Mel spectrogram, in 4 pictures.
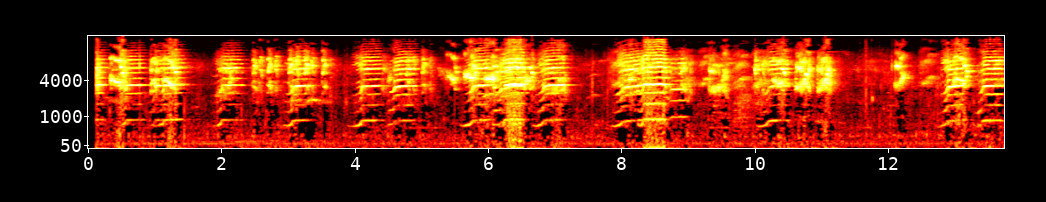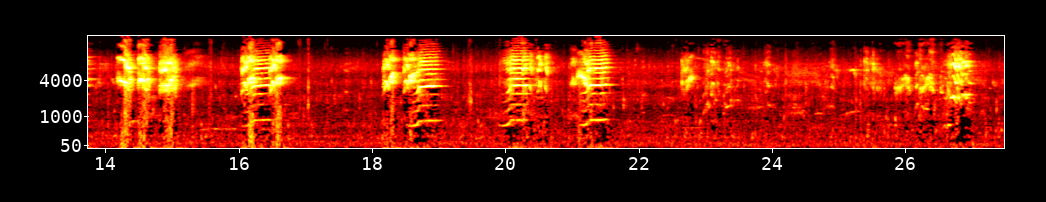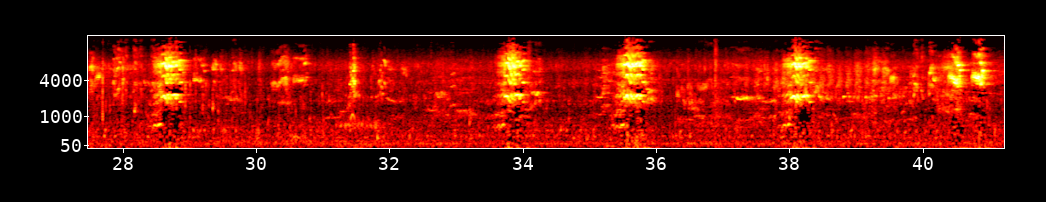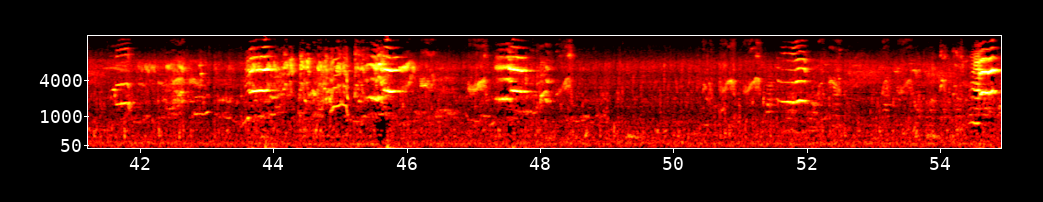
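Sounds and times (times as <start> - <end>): birds squawking shrilly: 0.1 - 29.4, 50.5 - 54.9.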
